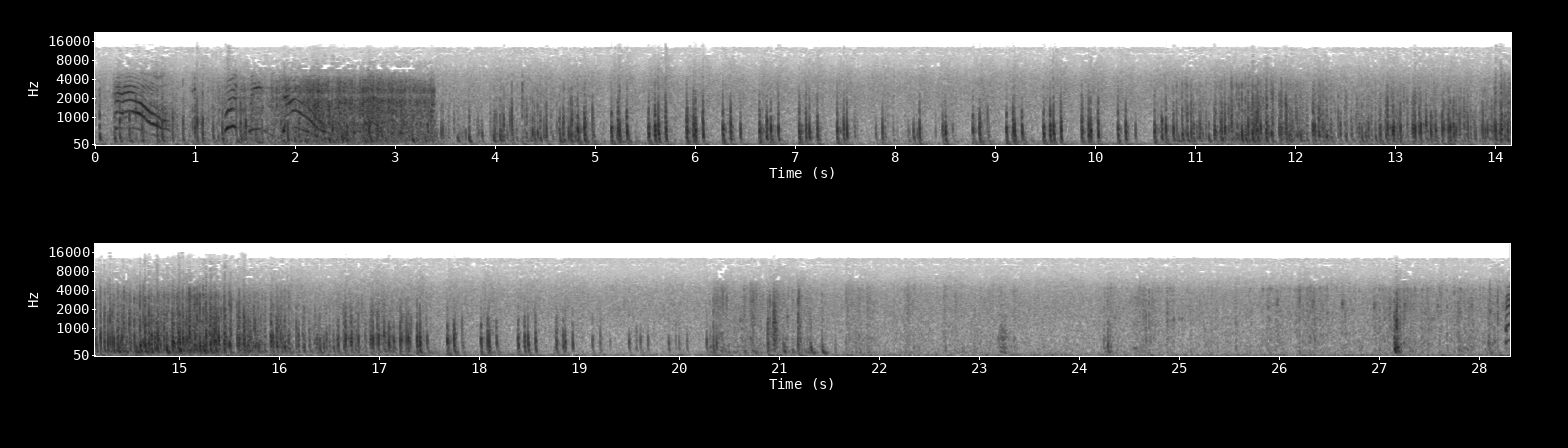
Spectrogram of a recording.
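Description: Horses galloping on a dirt trail: a rapid, steady run of hoofbeats that thins to scattered steps in the last several seconds. In the first few seconds a woman's voice cries out over the hooves.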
